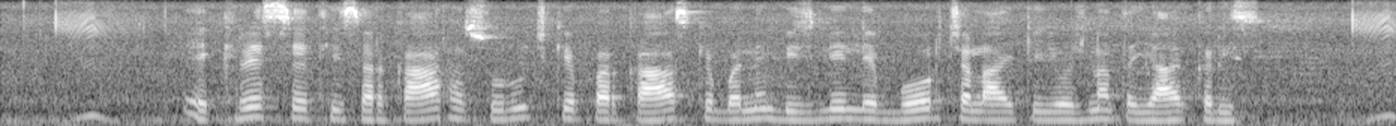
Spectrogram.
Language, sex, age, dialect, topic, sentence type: Chhattisgarhi, male, 25-30, Central, agriculture, statement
